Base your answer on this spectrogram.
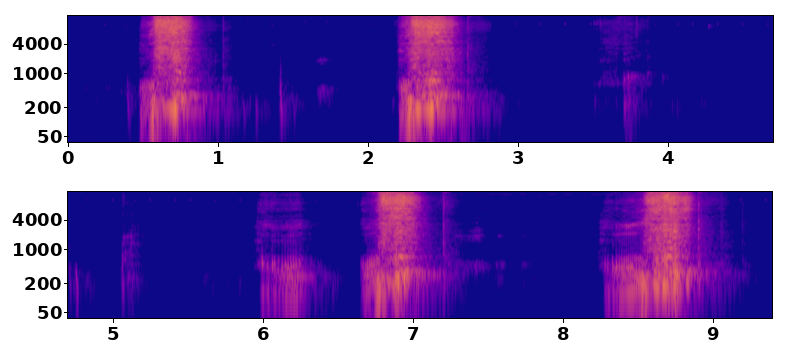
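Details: Siberian Husky sneezing because something tickles in its nose: four sharp, explosive bursts spaced about two seconds apart, with a short pause before the third and a soft snuffle just before it, in an otherwise quiet room.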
